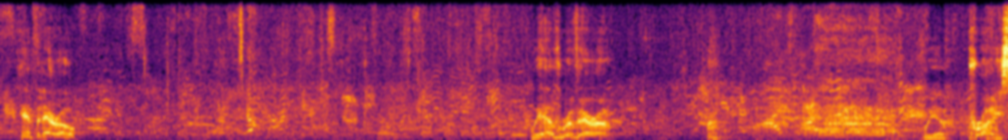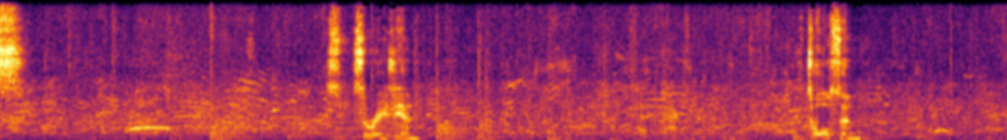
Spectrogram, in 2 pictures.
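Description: A crowd of adults and children chatters outdoors.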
